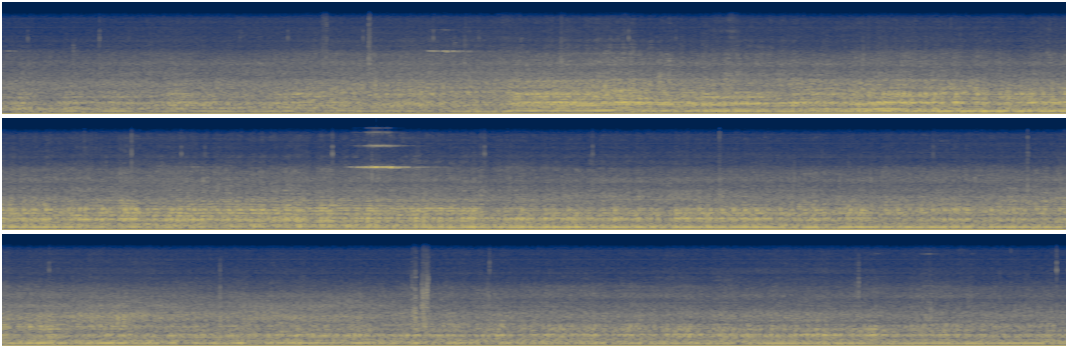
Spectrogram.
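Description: Car engine and tyre noise while driving, a steady low hum that gets louder about five seconds in and eases off in the second half.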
